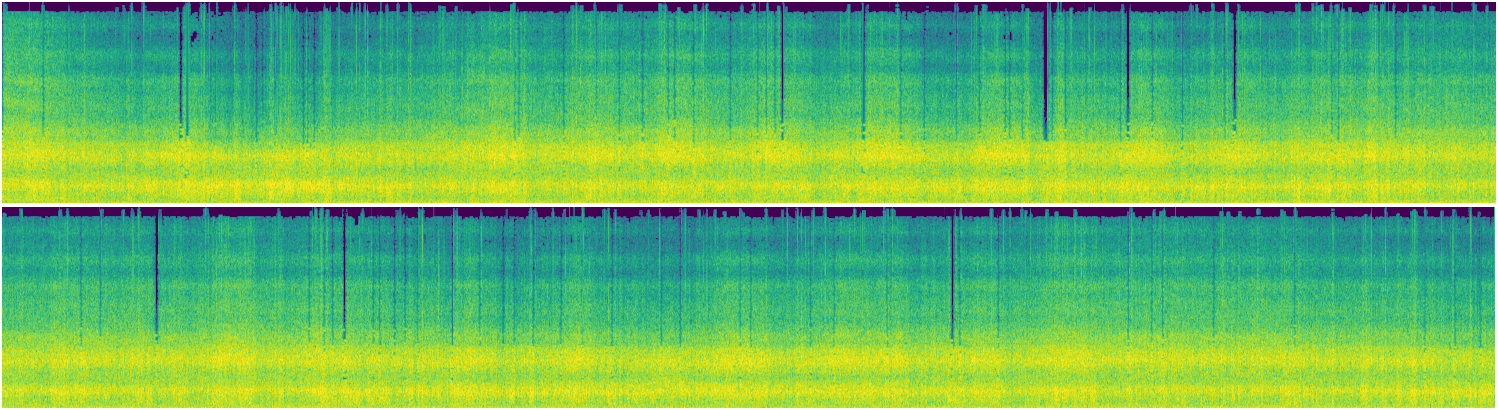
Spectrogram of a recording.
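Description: Steady wind rushing over the microphone of a camera carried aboard a small aircraft in flight. It is a loud, even hiss with no engine or propeller tone in it.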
